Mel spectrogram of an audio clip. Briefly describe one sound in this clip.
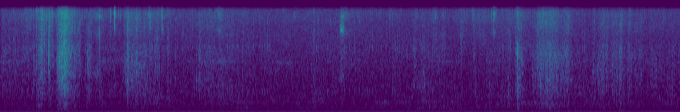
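A Tibetan spaniel and a cat scuffle and roll on grass.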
